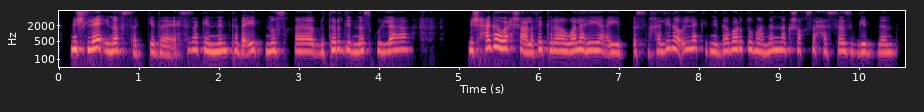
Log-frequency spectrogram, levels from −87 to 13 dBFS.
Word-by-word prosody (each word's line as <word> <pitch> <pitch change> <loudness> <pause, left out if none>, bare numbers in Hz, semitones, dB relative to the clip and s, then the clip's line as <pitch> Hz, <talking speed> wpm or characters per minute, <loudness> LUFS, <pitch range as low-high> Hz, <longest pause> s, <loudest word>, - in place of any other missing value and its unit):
مش 250 0 +5
لاقي 255 -4 +7
نفسك 215 -4 -1
كده. 190 -5 -3
إحساسك 235 +1 -5
إن 205 -2 +3
أنت 225 +1 0
بقيت 215 +3 -1
نسخة 210 -1 +1
بترضي 235 +5 -2
الناس 215 +1 0
كلّها 225 +3 -1 0.7
مش 230 0 +3
حاجة 285 +3 +6
وحشة 270 0 +3
على 195 -1 +1
فكرة، 225 -2 -1
ولا 220 +4 +2
هي 230 +1 +1
عيب، 185 -2 -3
بس 190 0 -7
خلّيني 215 +8 -2
أقول 245 +4 0
لك 265 -4 -4
إن 205 -3 -3
ده 210 - -3
برضو 250 +1 0
معناه 210 -1 -2
إنّك 235 -1 0
شخص 230 0 -6
حسّاس 210 0 -3
جدًا، 195 0 -5
220 Hz, 180 wpm, -23 LUFS, 200-235 Hz, 0.7 s, لاقي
